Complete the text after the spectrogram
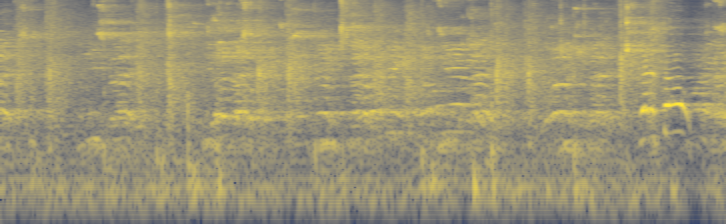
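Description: Sneakers squeak sharply on a gym floor, echoing in a large hall.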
